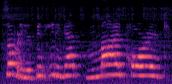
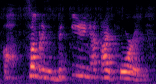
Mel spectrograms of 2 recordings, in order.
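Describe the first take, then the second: First: Higher-pitched middle bear complaint; aggrieved middle-sized bear, pitched up. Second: Lightly voiced huge bear, aggrieved; a hint of a big bear finding his food touched. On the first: Acted. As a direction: lean on "my" as an indignant middle bear. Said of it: "the middle bear says". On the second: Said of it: "our huge bear says".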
